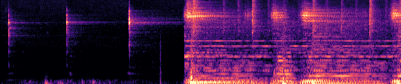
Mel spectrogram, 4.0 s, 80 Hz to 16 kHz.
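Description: A live band counted in with a few light clicks about 0.6 s apart, then coming in loudly about two seconds in: organ and electric keyboards over bass and drums, with heavy kick-drum thumps.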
